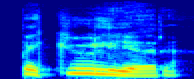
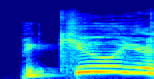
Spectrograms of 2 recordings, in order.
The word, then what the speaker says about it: peculiar: that's right yes and which syllable do you think we should pronounce in a big way kear q q q q yeah peculiar smell peculiar smell peculiar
